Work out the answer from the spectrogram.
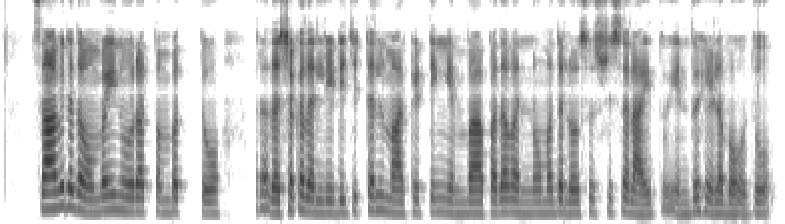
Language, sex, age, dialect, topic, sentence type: Kannada, female, 46-50, Mysore Kannada, banking, statement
